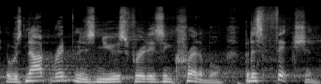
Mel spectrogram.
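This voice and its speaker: A man's voice: mid-range voice, very animated, quick pace, a bit bright, slightly rough, in a large hall, faint music behind. An English man playing a young male writer giving touchy, clipped answers at an inquest. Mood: defensive. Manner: hot, clipped replies.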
